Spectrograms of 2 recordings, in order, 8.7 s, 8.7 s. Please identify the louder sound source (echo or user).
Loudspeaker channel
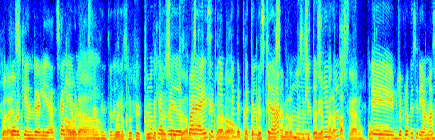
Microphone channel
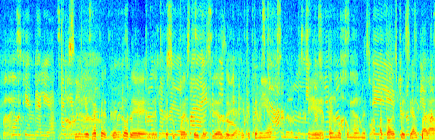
user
